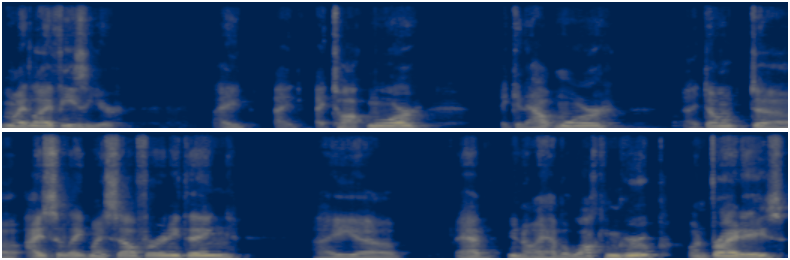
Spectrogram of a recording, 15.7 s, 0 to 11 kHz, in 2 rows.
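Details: Aphasia in a 56-year-old man following a stroke in 2016, with hesitations and self-corrections.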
